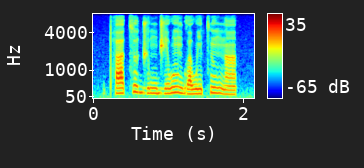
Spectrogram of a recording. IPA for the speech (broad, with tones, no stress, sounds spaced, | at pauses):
pʰ a˨ t͡s u˦ d͡ʒ u˨ ŋ d͡ʒ ɪ˨ w ũ˦ ɡʷ a˨ w ĩ˨ t͡s ũ˦ ŋ ã˨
